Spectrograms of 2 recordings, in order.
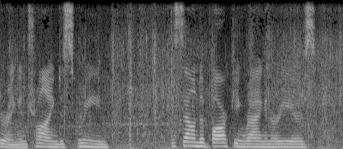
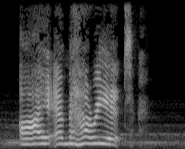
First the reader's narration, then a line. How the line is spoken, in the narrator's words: She cried out into the room, spluttering and hiccuping, feeling drowned not by water this time, but emotion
